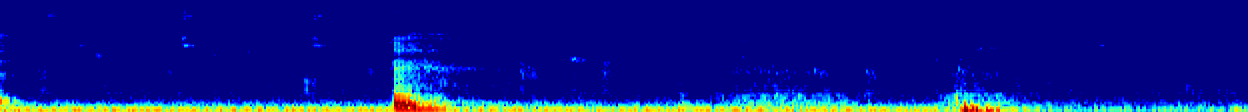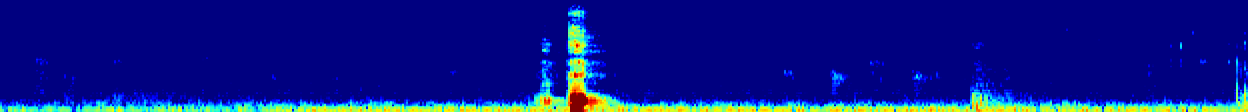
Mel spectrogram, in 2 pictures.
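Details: Painful hiccup-burps that hurt the chest, starting after a dog walk and drinking water too fast: a few abrupt throaty gulps seconds apart in a quiet room, one louder than the rest, hiccups mixed with small burps.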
